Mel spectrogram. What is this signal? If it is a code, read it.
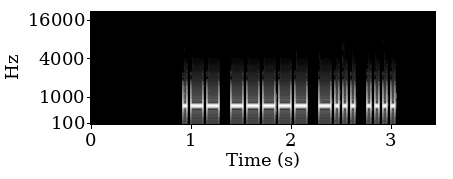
Morse code, heard as a keyed tone, about 30 wpm, 700 Hz. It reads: W0BH
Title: Call Signs - 30wpm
